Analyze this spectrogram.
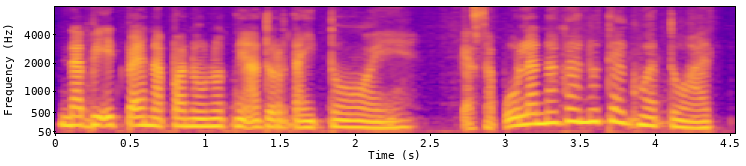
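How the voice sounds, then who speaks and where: A woman's voice: fairly low pitch, expressive, moderate pace, a little mellow, dry recording. An actress playing a self-assured lady of the house in a radio drama, with a Filipino accent. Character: lady of a wealthy house addressing her helper.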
